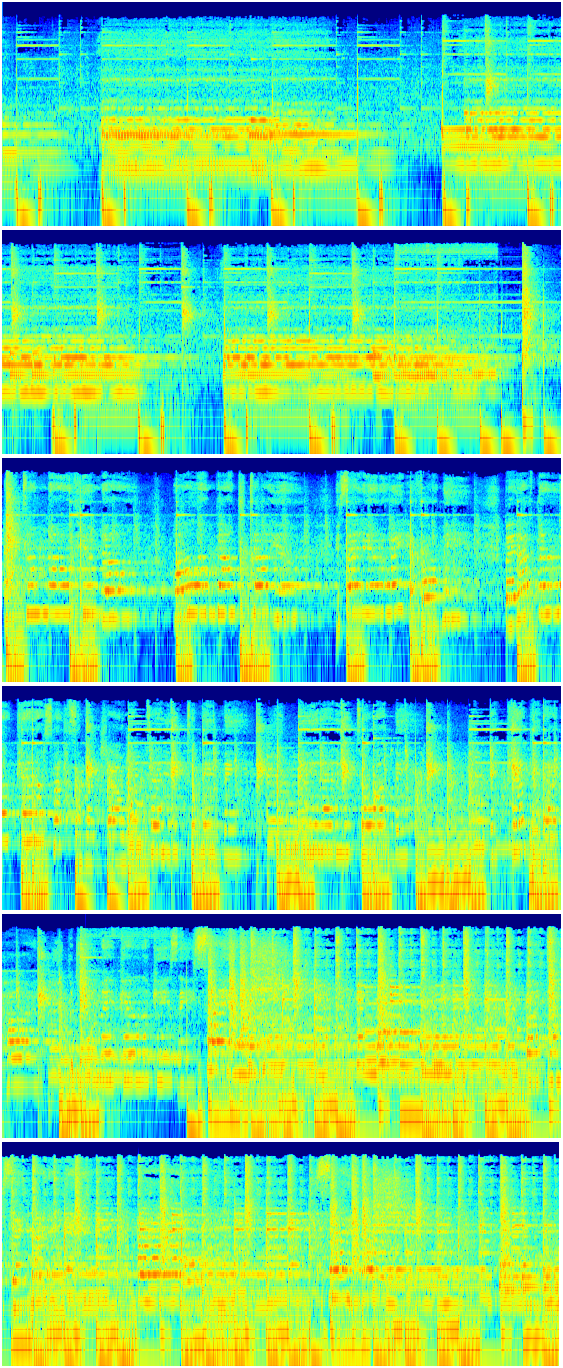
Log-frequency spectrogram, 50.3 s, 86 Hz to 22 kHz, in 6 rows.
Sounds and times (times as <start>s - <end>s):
Music: 0.0s - 50.2s.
